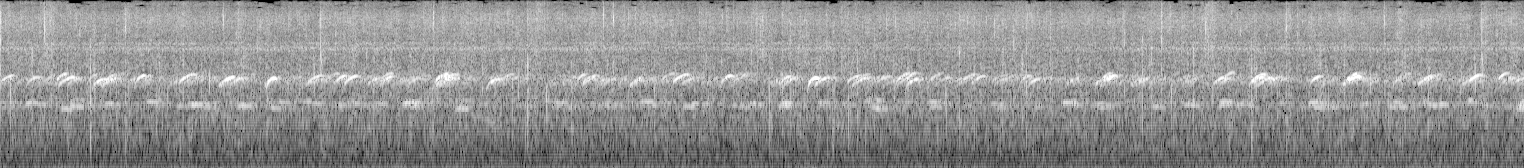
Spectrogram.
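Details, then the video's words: Big Island, Hawaii: coqui frogs serenading in tropical rain, a rhythmic chorus of paired notes ending in quick upward whistles, some calls louder and nearer, with rain pattering and sharp drip sounds throughout. "Tropical Rain & Coqui"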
